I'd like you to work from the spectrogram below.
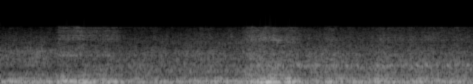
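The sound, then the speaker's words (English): A farm tractor engine, used to dig up rocks and plow in Michigan, runs with a steady, dense rumbling drone that swells slightly a couple of times, with no voices over it. “A tractor. I told you it wasn't silkworms.”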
